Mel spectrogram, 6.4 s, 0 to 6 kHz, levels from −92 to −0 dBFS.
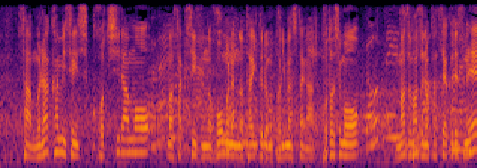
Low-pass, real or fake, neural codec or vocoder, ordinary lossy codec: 5.4 kHz; real; none; none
